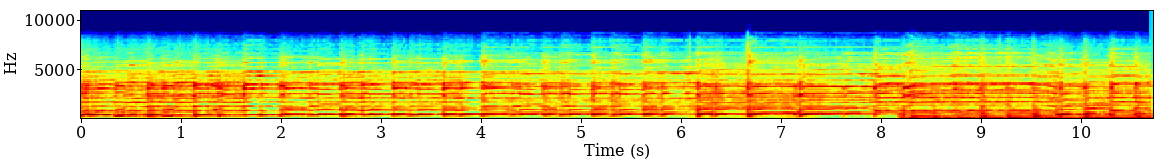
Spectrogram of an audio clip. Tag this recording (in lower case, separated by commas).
fiddle, bowed string instrument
